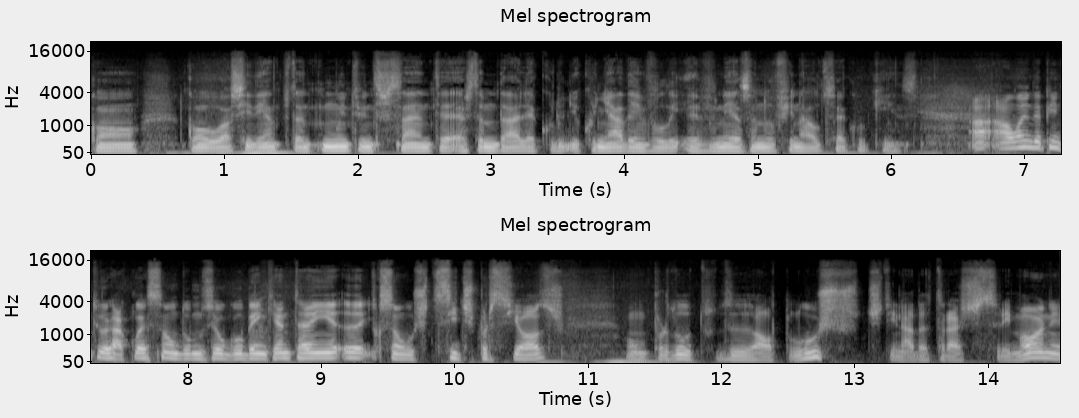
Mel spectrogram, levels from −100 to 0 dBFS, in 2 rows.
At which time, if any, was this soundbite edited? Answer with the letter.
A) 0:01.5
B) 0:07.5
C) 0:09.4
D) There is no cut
C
